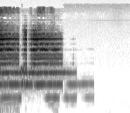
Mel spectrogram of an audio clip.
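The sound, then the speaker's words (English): A bell is rung once, giving a bright metallic ring with rich overtones that fades briefly and then cuts off abruptly. “I think we can ring the bell on Mongo and Goldberg”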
